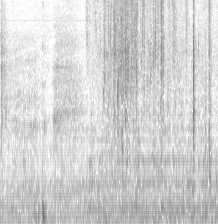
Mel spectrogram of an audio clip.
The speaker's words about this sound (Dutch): En hij gaat nu met een soort roeispaan in de pannen roeren.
